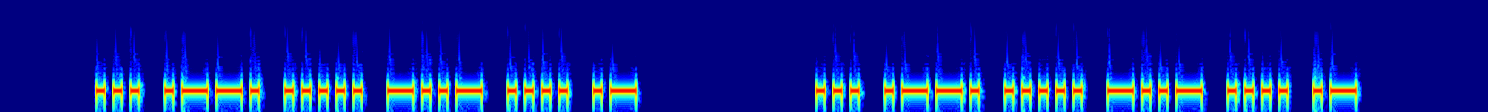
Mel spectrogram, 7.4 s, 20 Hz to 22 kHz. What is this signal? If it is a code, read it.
Morse code, heard as a keyed tone, about 28 wpm, 700 Hz. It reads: SP5XHA SP5XHA
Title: DXCC-100 Call Signs - 6 Characters - Repeated 2x - 28wpm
